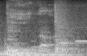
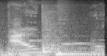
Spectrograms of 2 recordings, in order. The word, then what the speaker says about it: either: You say either, I say either.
